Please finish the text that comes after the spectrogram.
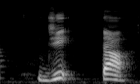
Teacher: حمزہ ساکنہ کو جھٹکا دیں گے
